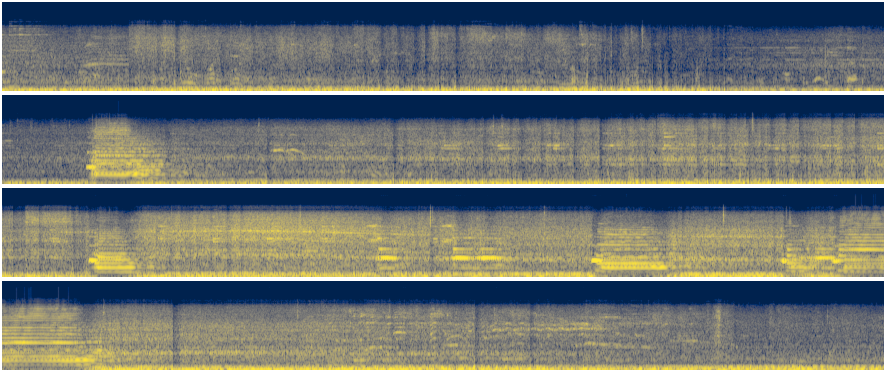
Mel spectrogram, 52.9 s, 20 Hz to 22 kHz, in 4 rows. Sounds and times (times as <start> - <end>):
Railroad car, train wagon: 0.0 - 52.9
Train horn: 14.5 - 16.0, 27.7 - 28.8, 32.0 - 34.1, 35.3 - 36.8, 38.1 - 41.6.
